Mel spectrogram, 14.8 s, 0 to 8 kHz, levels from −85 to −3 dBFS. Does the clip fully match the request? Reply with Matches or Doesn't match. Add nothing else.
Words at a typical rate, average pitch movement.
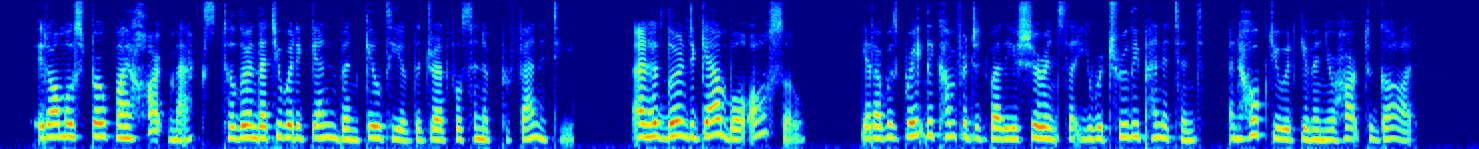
Matches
